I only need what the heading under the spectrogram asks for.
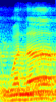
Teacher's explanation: یہاں پر ولا میں جو الف ہے اس کو باریک پڑھیں گے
